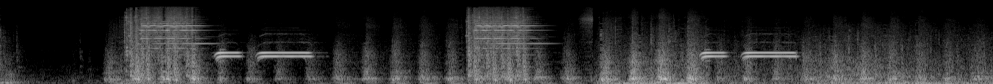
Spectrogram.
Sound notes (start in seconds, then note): 1.4 signals clang; 2.0 thomas whistles; 3.3 signals clang; 6.9 thomas whistles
